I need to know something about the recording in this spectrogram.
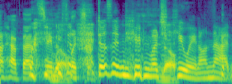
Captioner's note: laughter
